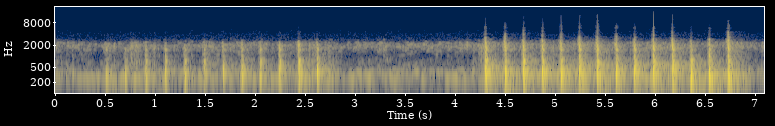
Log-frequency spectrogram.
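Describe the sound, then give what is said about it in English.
Rapid knuckle knocks on the door of a house, a quick run of about a dozen light raps, a brief pause, then a louder, harder burst of rhythmic knocking. “Harder, Alice. Knock harder. I can't. It hurts my knuckle.”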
